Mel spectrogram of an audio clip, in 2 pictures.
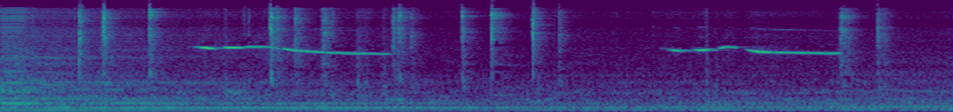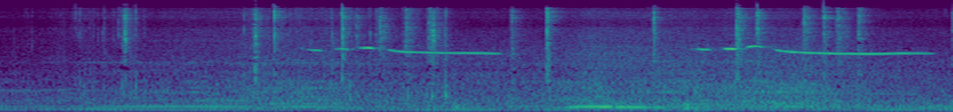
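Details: ['White-rumped shama of Sumatran origin, from Bengkulu city, Indonesia: four clear whistled notes, each a short rising lead-in sliding into a long, slightly falling tone, spaced a few seconds apart, amid frequent sharp clicks and taps.']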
